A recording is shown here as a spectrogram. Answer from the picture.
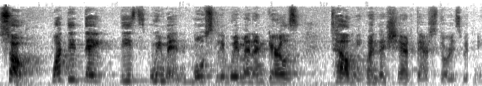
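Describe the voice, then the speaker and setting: A woman talks at a fairly slow pace. Audible room echo and noticeable background noise come through. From Iran. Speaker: confidence coach and TV producer. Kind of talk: conference talk. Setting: stage with audience. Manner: halting.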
